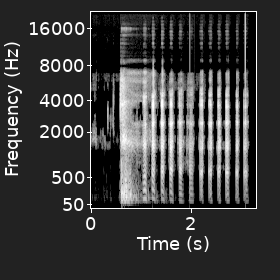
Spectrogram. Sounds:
Laughter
